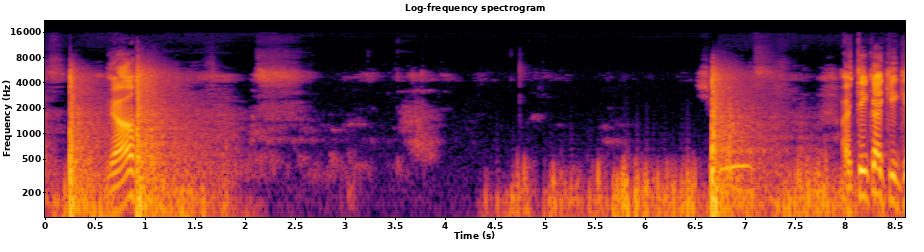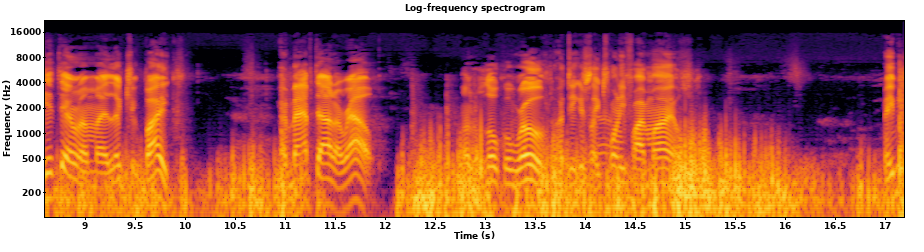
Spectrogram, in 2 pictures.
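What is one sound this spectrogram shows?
Fireworks burst and crackle overhead.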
